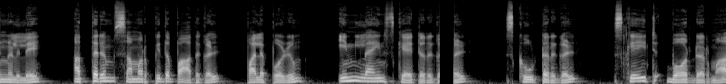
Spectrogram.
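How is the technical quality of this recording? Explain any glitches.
One glitch affects the speech. At 4.39 s, after "പാതകൾ പലപ്പോഴും ഇൻ ലൈൻ", a playback stall silences the audio for 0.15 s. The player likely ran short of data. The sound then resumes.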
